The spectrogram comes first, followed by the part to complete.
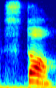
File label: "sto", Czech; numbers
